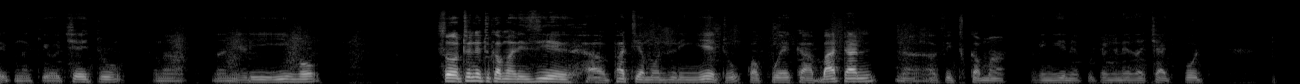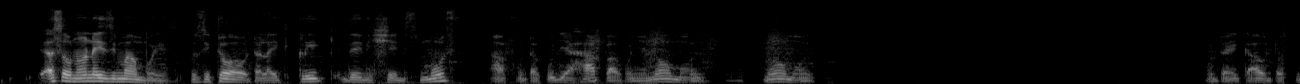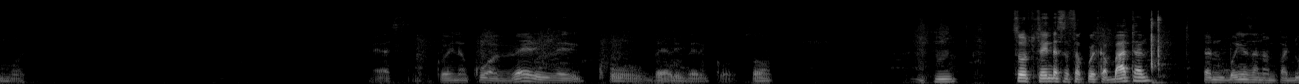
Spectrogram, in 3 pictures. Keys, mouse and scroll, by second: 1.3-2.0 scroll down 3, 2.0-3.5 middle drag, 3.5-4.0 scroll down 1, 4.0-7.1 middle drag, 10.1-10.9 scroll up 4, 10.9-12.7 middle drag, 12.7-13.4 scroll up 3, 13.4-15.4 middle drag, 15.4-18.3 right drag, 18.3-19.3 scroll down 1, 19.3 scroll down 1, 19.6 click, 20.3 click, 21.1-21.9 drag, 21.9-23.7 middle drag, 23.7-24.2 scroll down 1, 24.2-26.2 middle drag, 26.2 click, 27.0-29.0 middle drag, 29.0-29.4 scroll up 1, 29.4-32.4 middle drag, 33.7-36.9 middle drag, 36.9 scroll down 1, 37.6 KP_1, 38.5 scroll down 3.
